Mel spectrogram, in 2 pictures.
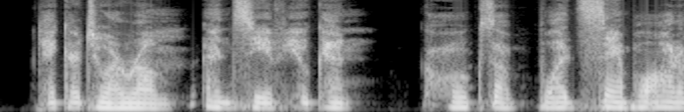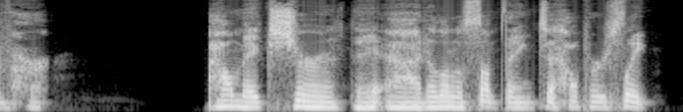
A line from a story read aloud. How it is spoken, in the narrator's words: He whispered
